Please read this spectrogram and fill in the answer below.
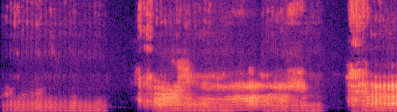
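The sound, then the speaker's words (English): A person imitates a growling dog with their voice: three rough, throaty growls separated by short silences, the middle one longest and the last cut off. “Well, that was our dog impression. That was absolutely perfect.”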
